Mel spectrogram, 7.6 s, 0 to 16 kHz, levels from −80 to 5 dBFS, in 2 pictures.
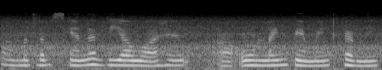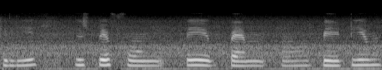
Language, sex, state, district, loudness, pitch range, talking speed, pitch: Hindi, female, Rajasthan, Bikaner, -17 LUFS, 245-275 Hz, 150 wpm, 260 Hz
